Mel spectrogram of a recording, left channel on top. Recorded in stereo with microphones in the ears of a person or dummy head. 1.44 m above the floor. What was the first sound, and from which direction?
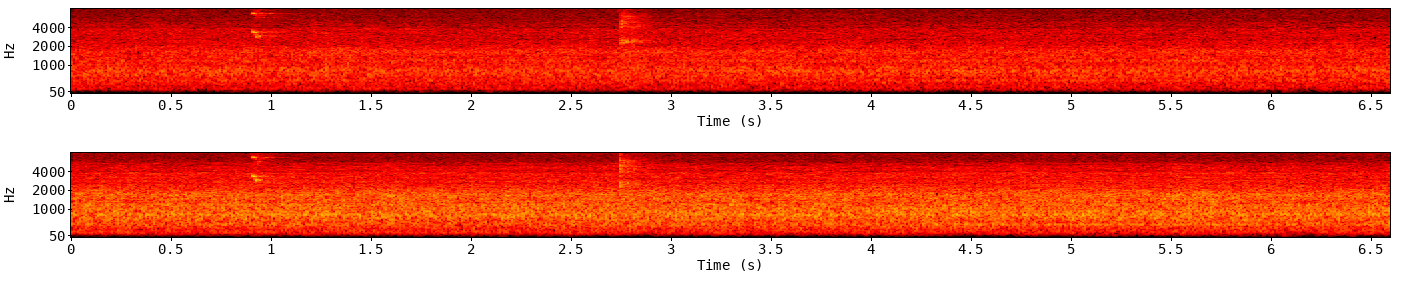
A squeak, 20° right (ahead or behind).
